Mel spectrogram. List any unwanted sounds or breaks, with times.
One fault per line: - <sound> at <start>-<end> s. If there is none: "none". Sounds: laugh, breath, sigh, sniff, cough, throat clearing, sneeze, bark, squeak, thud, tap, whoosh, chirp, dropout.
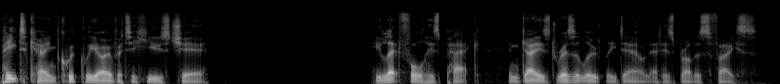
none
